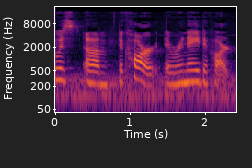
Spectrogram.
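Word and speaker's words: Descartes: the cart and Renae decart that's how you say it's a French guy so it's decart right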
